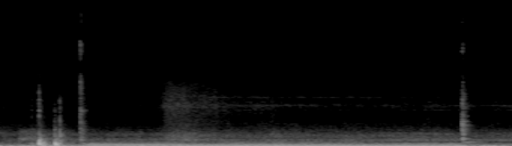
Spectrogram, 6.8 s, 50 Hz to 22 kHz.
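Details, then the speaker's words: Samsung front-load washer (WF42H5700A family) started on normal cycle: the drain pump hums steadily for about five seconds, moves no water, then shuts off with a clock shown on the display. The drain pump is failing to drain. "it sounds like the pump is trying to work but it's not and then it turns off and all we see is a little clock here"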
